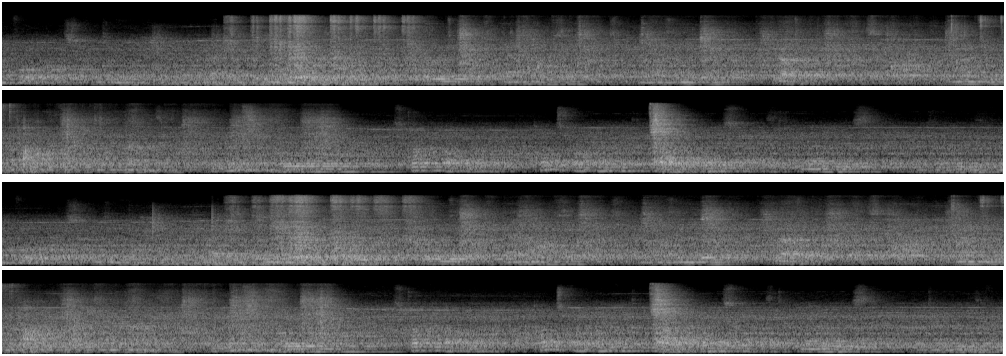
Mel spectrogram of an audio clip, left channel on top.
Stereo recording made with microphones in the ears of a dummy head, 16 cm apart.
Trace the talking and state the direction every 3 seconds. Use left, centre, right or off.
left, left, left, left, centre, right, right.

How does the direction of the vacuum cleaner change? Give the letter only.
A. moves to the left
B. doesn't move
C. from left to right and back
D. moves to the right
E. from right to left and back
D.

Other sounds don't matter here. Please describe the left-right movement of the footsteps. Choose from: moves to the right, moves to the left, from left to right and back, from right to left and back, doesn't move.
from right to left and back.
